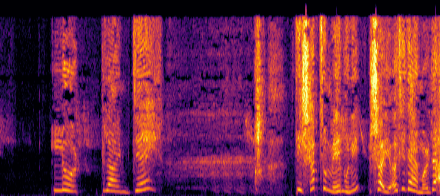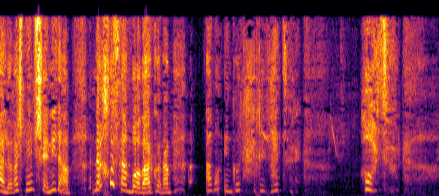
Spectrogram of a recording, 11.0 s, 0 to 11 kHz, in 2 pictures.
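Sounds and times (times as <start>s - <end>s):
speech: 0.6s - 2.1s, 3.1s - 9.4s, 10.0s - 10.6s
horse neighing: 2.1s - 3.6s.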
